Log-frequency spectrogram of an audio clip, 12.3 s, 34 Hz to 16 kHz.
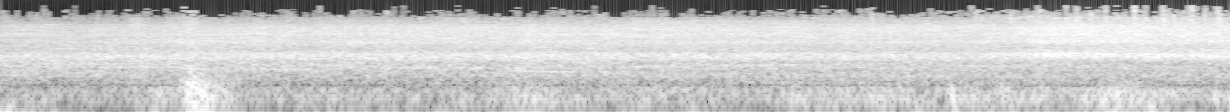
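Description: A baseball stadium crowd roars after Borges's home run to left field off Severino in the top of the fifth, which gives the Rays a 2-1 lead, as a fan throws the ball back onto the field. The cheering is a dense, unbroken wash that holds steady for several seconds and swells slightly louder toward the end, with no distinct voices on top.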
